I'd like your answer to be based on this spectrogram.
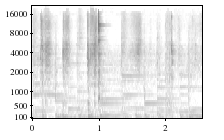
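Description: A finger rubs dried craft glue off a surface with a soft, steady, scratchy friction that comes and goes in short strokes, close and fairly quiet.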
